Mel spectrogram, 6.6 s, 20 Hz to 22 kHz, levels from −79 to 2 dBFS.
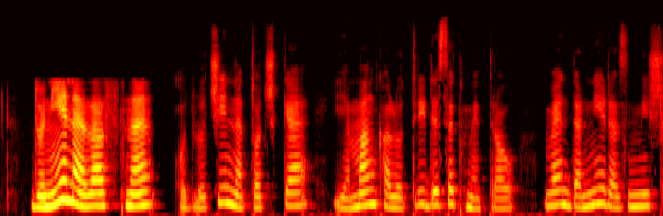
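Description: Input switched to a poorer device, 0.0 to 1.5 s: speech is dull and boxy, with nothing above 4.6 kHz, likely from a narrower-band microphone, then clears seamlessly before "odločilne točke je manjkalo".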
